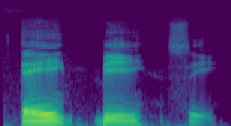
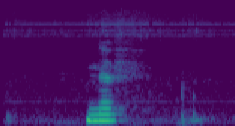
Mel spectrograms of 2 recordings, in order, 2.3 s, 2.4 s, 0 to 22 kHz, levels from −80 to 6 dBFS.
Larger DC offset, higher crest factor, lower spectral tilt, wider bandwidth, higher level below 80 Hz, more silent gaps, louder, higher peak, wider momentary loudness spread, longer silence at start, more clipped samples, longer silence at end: neither; about the same, 16 dB vs 18 dB; about the same, -7.5 dB/octave vs -7 dB/octave; second, 10.5 kHz vs 15.5 kHz; first, -42 dBFS vs -72 dBFS; neither; first, -15 LUFS vs -30 LUFS; first, -2 dBFS vs -16 dBFS; second, 20 LU vs 26 LU; second, 0.2 s vs 0.85 s; neither; second, 0.25 s vs 0.4 s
